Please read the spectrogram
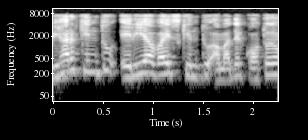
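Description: Speech only: one voice talking continuously.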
